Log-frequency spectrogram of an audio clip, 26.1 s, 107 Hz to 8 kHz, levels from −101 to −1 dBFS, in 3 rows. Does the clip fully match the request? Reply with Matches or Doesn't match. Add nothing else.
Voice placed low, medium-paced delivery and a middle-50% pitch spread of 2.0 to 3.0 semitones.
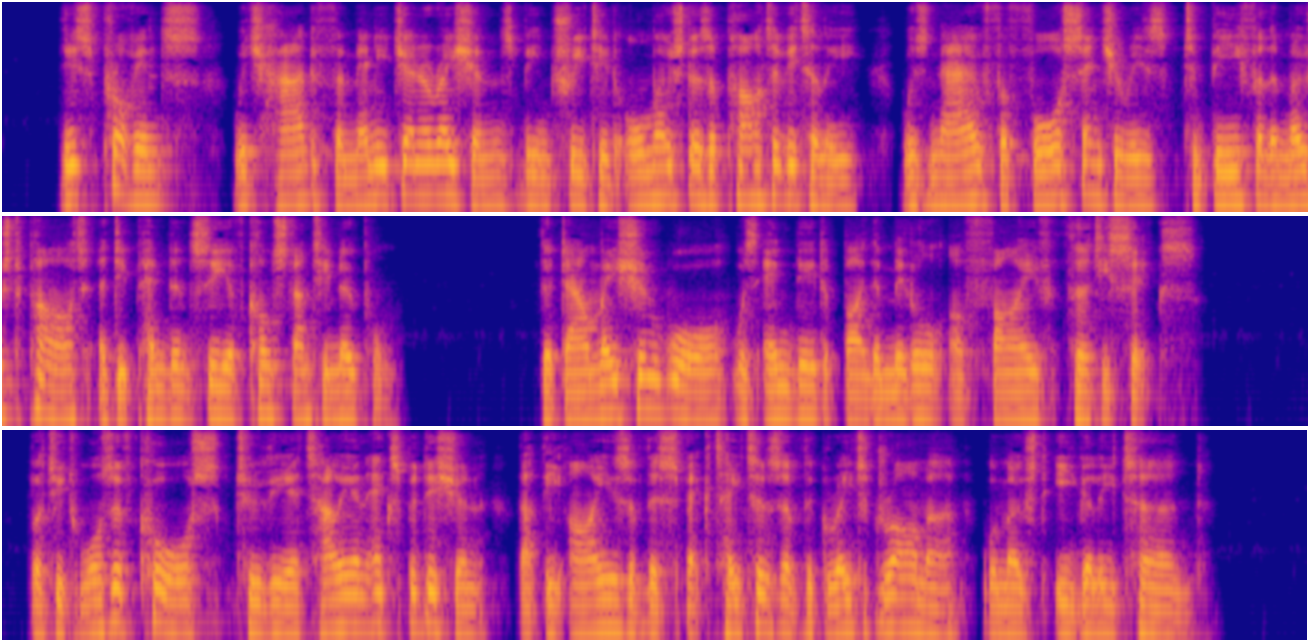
Matches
